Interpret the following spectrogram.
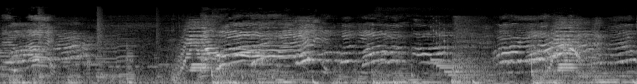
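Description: Children's high voices calling out and chattering as they play, over background music.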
